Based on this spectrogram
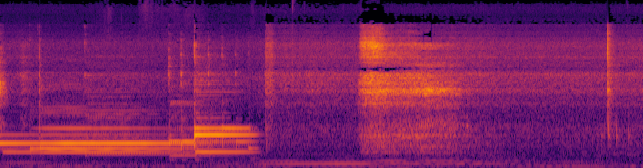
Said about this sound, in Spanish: Respiración diafragmática.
